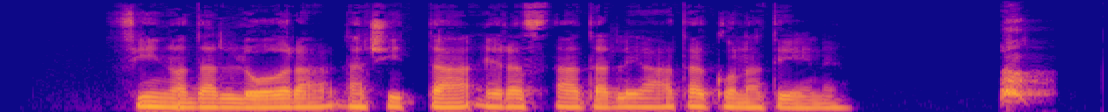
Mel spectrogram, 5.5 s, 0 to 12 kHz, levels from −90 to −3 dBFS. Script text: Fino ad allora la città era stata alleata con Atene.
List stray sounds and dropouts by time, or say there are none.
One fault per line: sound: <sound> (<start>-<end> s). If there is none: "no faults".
sound: bark (5.0-5.3 s)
